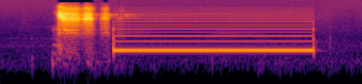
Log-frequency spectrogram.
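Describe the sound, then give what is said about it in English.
A short burst of clicks and rustling, then the steady electronic ringing tone of an outgoing phone call holds for about two seconds, loud, with no one speaking; the call goes unanswered. “Let's see if that nigga answer the phone.”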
